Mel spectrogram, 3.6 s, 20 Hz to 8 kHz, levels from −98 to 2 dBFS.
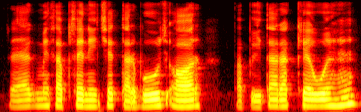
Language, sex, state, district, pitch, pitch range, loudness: Hindi, male, Uttar Pradesh, Lalitpur, 130 Hz, 120-135 Hz, -19 LUFS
